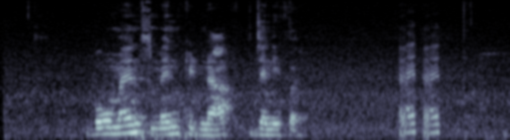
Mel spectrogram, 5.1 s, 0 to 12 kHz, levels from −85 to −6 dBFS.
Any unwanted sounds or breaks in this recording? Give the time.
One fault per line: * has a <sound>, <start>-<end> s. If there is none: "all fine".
* has a laugh, 4.0-4.4 s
